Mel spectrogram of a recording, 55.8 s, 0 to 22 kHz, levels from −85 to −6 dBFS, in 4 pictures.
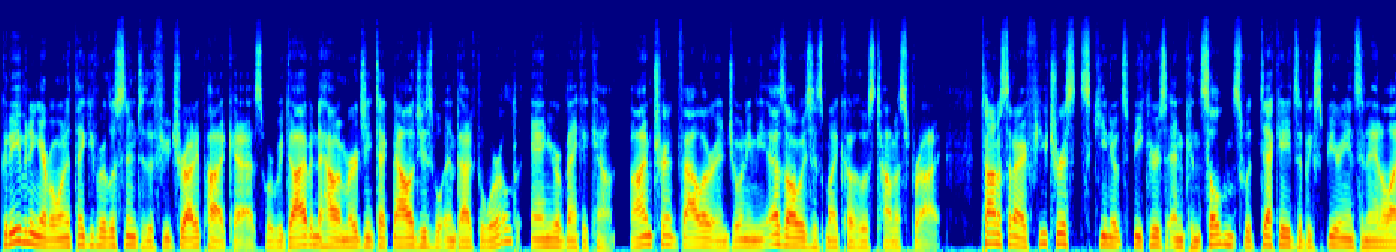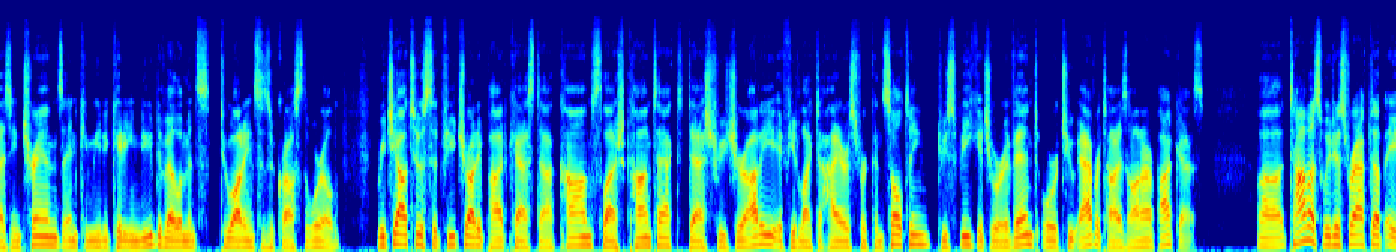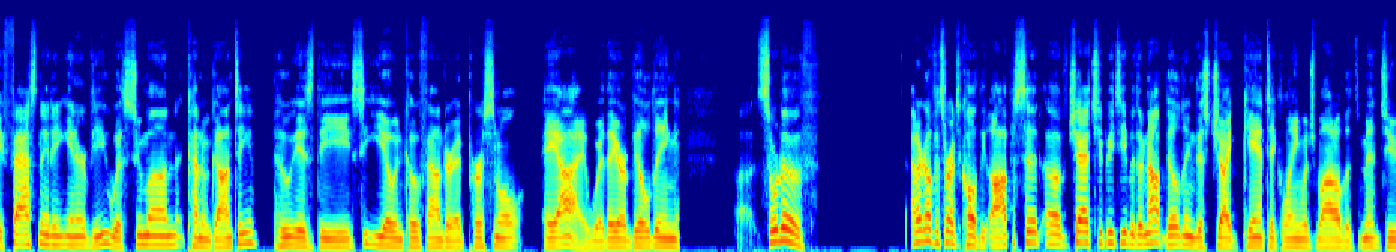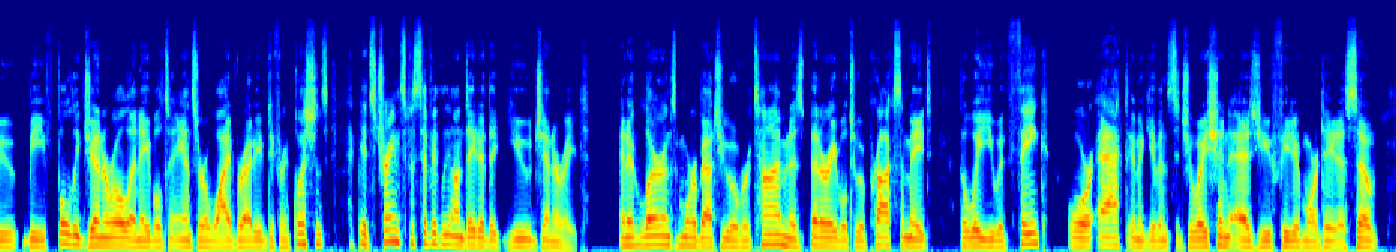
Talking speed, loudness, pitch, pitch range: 210 wpm, -26 LUFS, 120 Hz, 105-135 Hz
